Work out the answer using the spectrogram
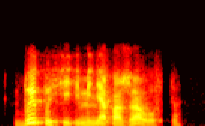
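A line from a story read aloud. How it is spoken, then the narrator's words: Hurried woman's voice. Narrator (Russian): торопливо сказала женщина-лифтерша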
